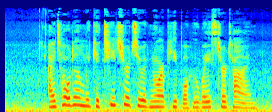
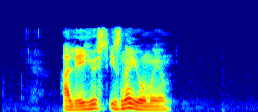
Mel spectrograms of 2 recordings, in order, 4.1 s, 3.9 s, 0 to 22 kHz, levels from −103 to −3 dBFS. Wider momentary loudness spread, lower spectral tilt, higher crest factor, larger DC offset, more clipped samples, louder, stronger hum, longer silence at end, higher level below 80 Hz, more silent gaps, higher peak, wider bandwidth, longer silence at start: about the same, 12 LU vs 11 LU; second, -4 dB/octave vs -5.5 dB/octave; about the same, 16 dB vs 20 dB; neither; neither; second, -24 LUFS vs -20 LUFS; neither; second, 0 s vs 1.35 s; first, -38 dBFS vs -56 dBFS; neither; second, -8 dBFS vs -4 dBFS; first, 16 kHz vs 8.2 kHz; second, 0.1 s vs 0.95 s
